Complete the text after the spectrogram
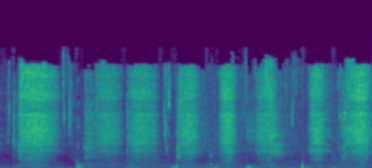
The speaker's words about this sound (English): his sniffing in the debate. He did a lot of sniffing.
